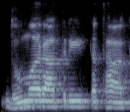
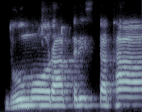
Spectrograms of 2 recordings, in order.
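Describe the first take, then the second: First: The words keep their separate, unjoined endings. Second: The endings change as the words run together.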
